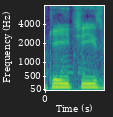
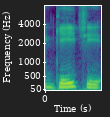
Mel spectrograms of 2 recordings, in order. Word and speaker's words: Gaethje: Because some people say Gaethje and they totally forget about the TH in the name. Or is it just Gaethje? You're just reading it how it sounds, you know what I mean? Or how it's spelled.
